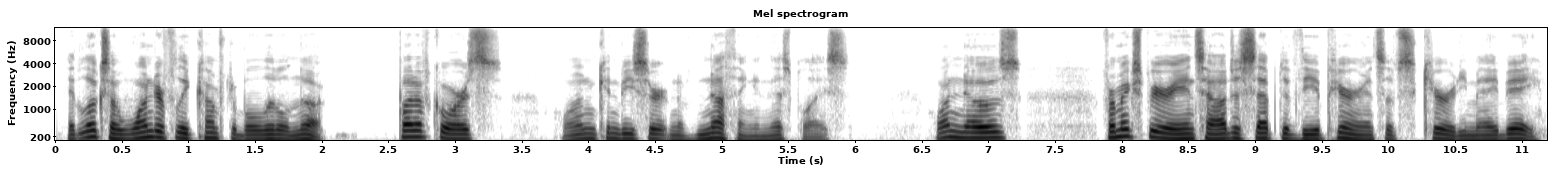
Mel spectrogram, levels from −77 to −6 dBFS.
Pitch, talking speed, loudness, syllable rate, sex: 135 Hz, 165 wpm, -17 LUFS, 6.3 syllables/s, male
